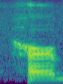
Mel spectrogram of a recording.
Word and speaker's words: herb: spice is cinnamon and herb is basil or basil right that's how they say it over there basil somebody and then they say herb is not herb herb herb how do you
